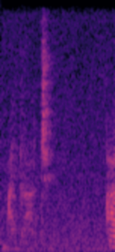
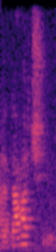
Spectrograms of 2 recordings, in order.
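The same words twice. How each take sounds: First: Breathy, secretive whisper. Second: Said in the usual way. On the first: Acted. Teen vlogger promising proof to critics, whispered.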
